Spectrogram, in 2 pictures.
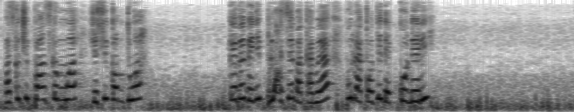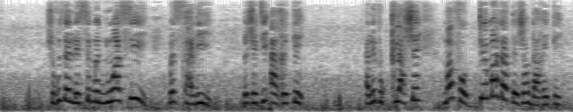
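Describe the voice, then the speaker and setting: A high-pitched woman rants heatedly into her phone camera, scolding her audience and repeating her points. Loud background ambience and passing traffic fill the recording. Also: lively intonation, fast, pauses often. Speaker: social media personality. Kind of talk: angry livestream rant.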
